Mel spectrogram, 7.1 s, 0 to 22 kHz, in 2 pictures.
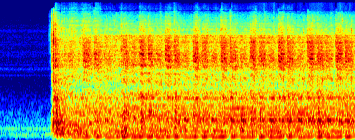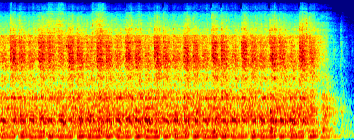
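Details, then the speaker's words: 1969 Chevy half-ton pickup engine, fire-damaged and sitting about 40 years: fires up and runs with an uneven, lumpy pulse about three beats a second, then dies. It runs poorly; the carburetor needs a rebuild, and its accelerator pump is rock hard and won't work. "It doesn't run real good, but it runs. It needs a carburetor carburetor rebuild."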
